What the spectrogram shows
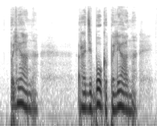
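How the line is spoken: Quiet pleading. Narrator (Russian): тихо возмолился в ответ мистер Пентон

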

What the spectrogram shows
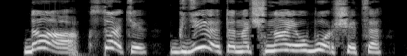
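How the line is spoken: Menacing shout. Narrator (Russian): грозно крикнул профессор

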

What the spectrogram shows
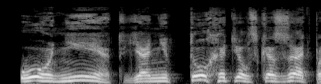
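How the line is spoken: Drawn out after pause. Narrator (Russian): протянул вдруг князь после некоторого молчания

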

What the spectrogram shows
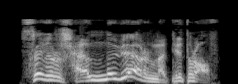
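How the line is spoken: Exclaiming. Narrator (Russian): воскликнул Громозека

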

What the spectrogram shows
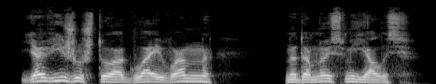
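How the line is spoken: Sad reply. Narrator (Russian): грустно ответил князь

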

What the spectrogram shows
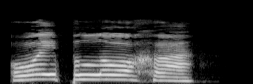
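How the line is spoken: Growling. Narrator (Russian): зарычала она

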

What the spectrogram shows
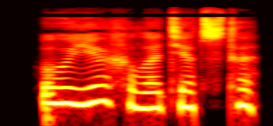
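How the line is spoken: Sad grandmother. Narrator (Russian): печально сказала бабушка

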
